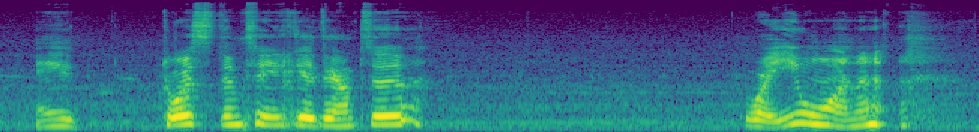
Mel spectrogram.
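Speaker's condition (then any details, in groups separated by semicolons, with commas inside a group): Cerebral palsy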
